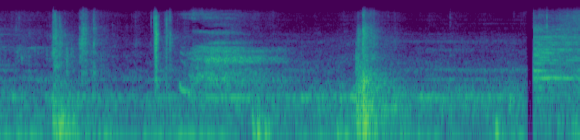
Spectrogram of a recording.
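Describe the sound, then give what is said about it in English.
Sharp metallic clicks and rattles of an old combination lock being turned and handled, with a few louder clacks and a steady hum underneath, no voices. “Yeah, I got these old school combination locks and shit like we in high school.”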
